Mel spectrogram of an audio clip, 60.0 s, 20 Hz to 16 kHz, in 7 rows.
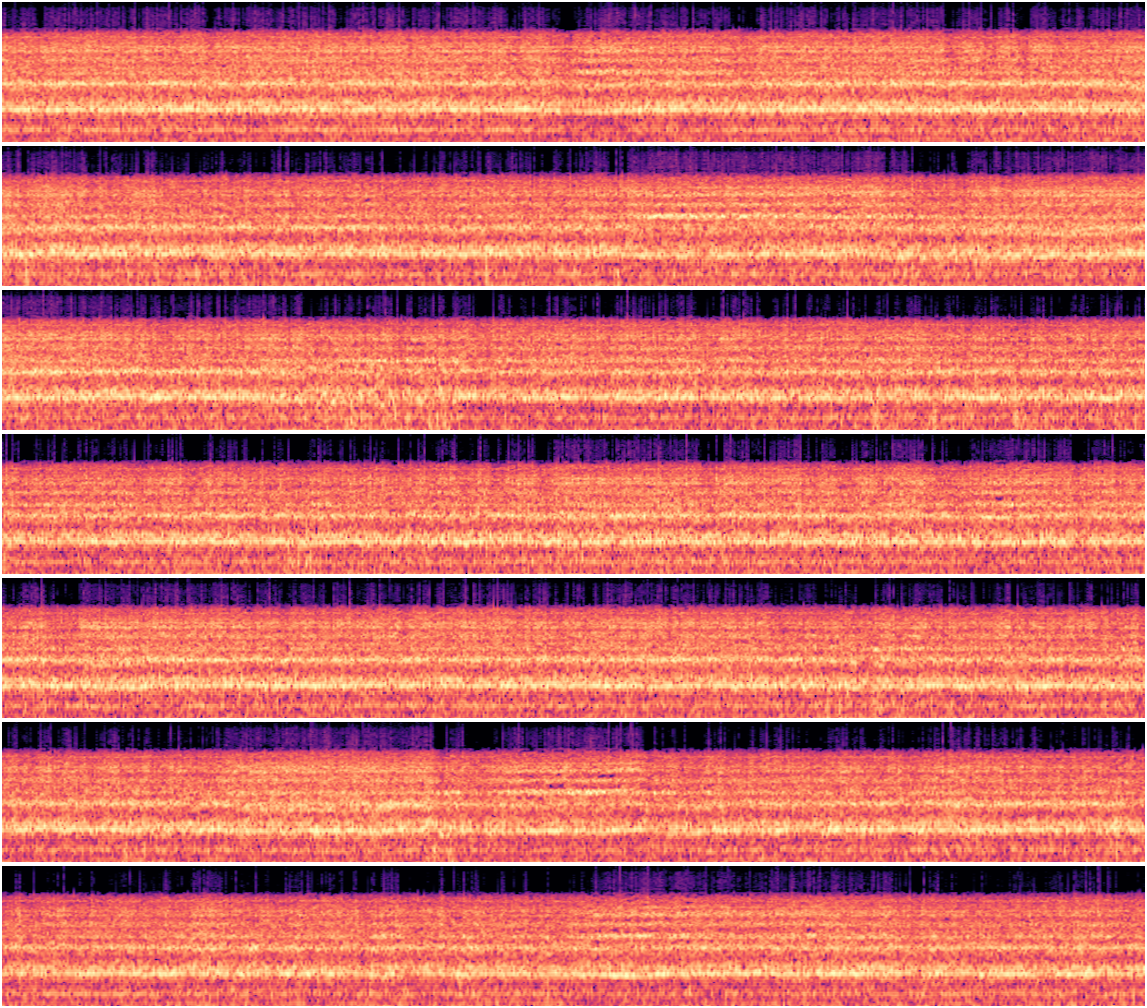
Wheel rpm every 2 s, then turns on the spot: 240, 240, 230, 230, 230, 230, 230, 210, 220, 220, 230, 240, 230, 240, 230, 230, 230, 230, 240, 230, 230, 230, 220, 220, 230, 230, 230, 230, 230, 230.
none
